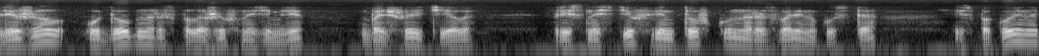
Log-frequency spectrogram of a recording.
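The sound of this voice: Lively intonation shapes this unforced reading voice.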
